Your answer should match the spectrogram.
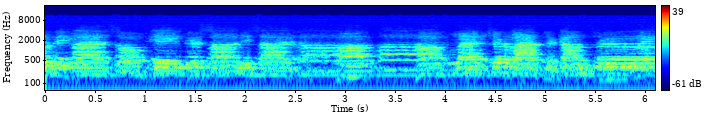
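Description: Men's barbershop chorus singing a cappella in close four-part harmony, the chords moving from note to note without a break.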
